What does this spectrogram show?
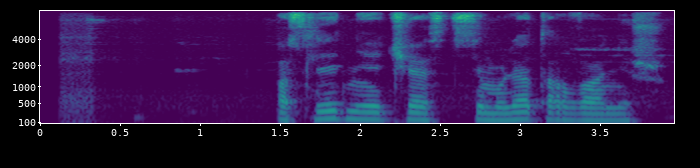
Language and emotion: Russian, neutral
